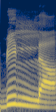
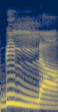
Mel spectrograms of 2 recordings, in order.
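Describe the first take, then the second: Both takes have the same delivery.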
